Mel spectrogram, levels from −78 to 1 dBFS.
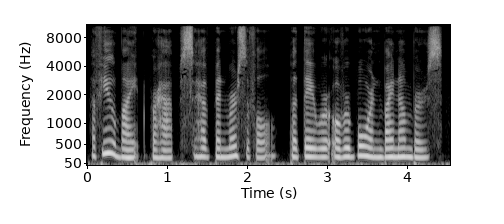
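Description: No technical faults can be heard anywhere in the speech. Nothing in the recording calls for a time mark.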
